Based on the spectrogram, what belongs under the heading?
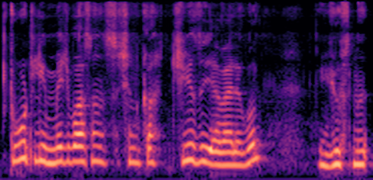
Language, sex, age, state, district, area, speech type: Kashmiri, male, 30-45, Jammu and Kashmir, Srinagar, urban, spontaneous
